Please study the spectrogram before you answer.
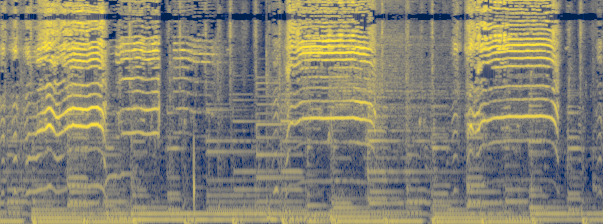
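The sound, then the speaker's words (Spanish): A goat bleating in a few loud, wavering, nasal cries over a continuous lower drone of animal sound, with no talk. “Se trata de una cabra.”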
